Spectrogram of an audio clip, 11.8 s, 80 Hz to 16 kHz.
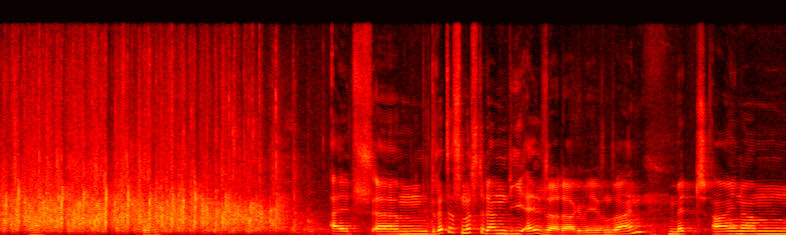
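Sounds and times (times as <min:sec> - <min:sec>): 
crowd applauding: 0:00.0 - 0:04.8
speech: 0:05.1 - 0:11.7.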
